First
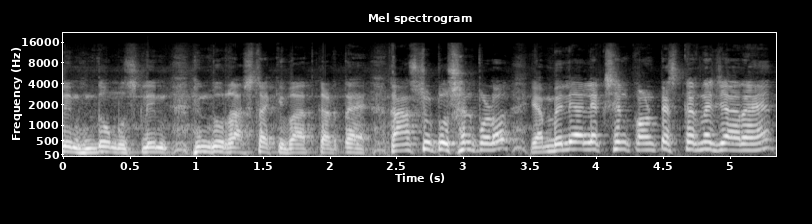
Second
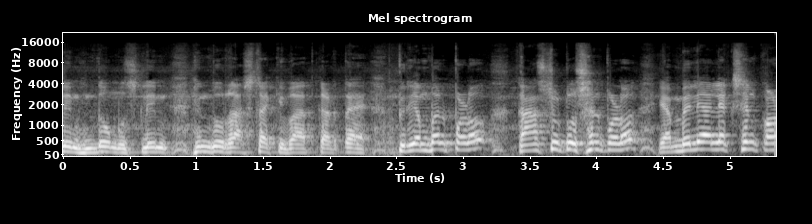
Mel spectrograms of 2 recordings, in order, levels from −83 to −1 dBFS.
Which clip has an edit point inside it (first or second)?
first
